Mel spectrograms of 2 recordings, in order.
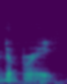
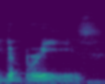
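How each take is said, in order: First: The final S sound is silent. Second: The final S sound is pronounced. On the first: The speaker calls it right. "the S is silent" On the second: The speaker calls it wrong. "Mikey used to say debris"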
